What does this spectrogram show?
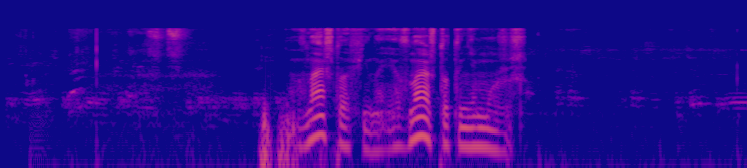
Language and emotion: Russian, neutral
